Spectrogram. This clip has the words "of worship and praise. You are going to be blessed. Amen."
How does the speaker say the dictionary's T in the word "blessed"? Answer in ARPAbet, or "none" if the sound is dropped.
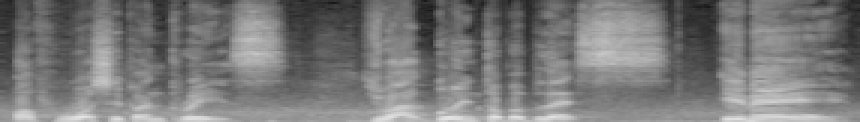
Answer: none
